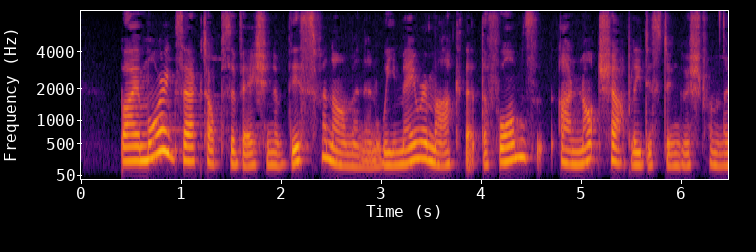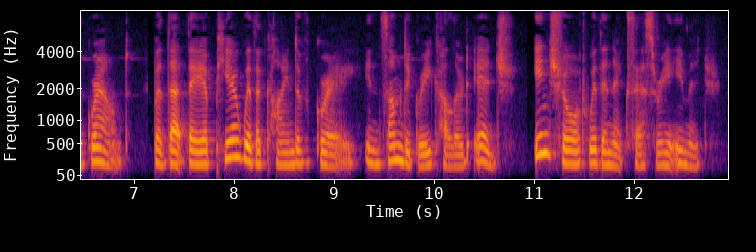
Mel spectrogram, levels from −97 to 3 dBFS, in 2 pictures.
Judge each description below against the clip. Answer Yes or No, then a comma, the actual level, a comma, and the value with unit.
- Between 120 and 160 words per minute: No, average, 190 wpm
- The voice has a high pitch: Yes, high, 195 Hz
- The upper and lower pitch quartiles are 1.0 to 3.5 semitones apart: No, average, 4.4 semitones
